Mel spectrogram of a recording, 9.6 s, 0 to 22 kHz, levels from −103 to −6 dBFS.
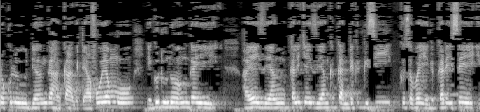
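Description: Across the whole of the speech, from start to finish, there is a ringing, washy quality, with a hiss that rises and falls along with the sound rather than sitting steady underneath it. The top end still extends to about 20.1 kHz. This is likely WMA compression, whose transform blocks smear quantisation noise over tens of milliseconds and drop weaker detail. The plainly audible damage fits a bitrate around 48 kbps.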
